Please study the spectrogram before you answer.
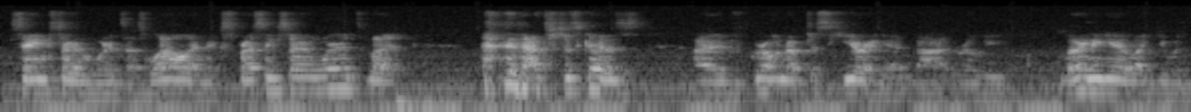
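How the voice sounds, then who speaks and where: A young man from New York answering interview questions in a relaxed, halting way, with soft laughs between thoughts. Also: mid-range voice, a little hiss or hum. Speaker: interview guest. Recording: echoey room, mic at a distance.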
